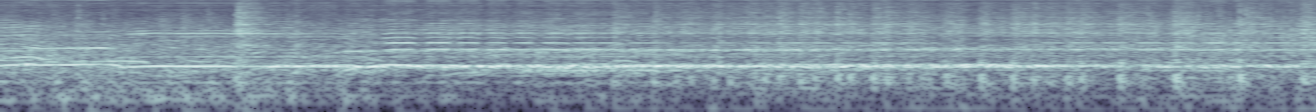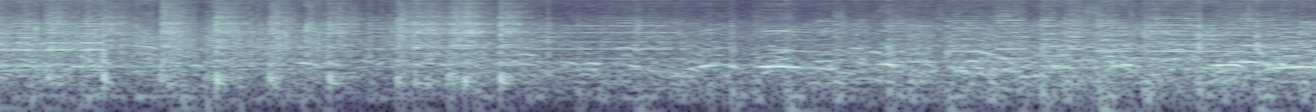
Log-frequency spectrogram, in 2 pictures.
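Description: Large crowd of football ultras singing in the stands, one long note held steady for about seven seconds, then a quick flurry of sharp claps or bangs a little past halfway before the chanting carries on.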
